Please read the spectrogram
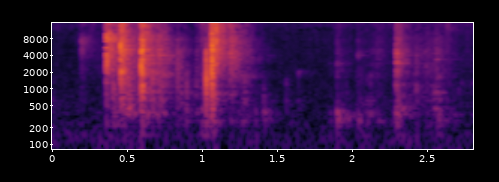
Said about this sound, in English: And now I need to take a sip of water.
